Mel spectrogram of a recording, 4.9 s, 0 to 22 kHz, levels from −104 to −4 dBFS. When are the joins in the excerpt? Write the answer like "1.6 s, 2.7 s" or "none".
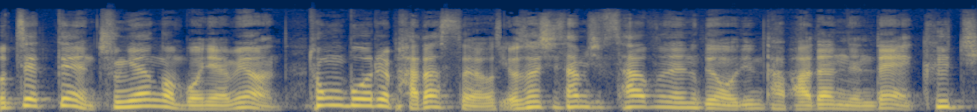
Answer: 1.5 s, 2.5 s, 3.5 s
